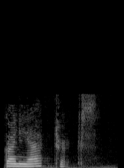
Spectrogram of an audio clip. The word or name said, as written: gyniatrics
